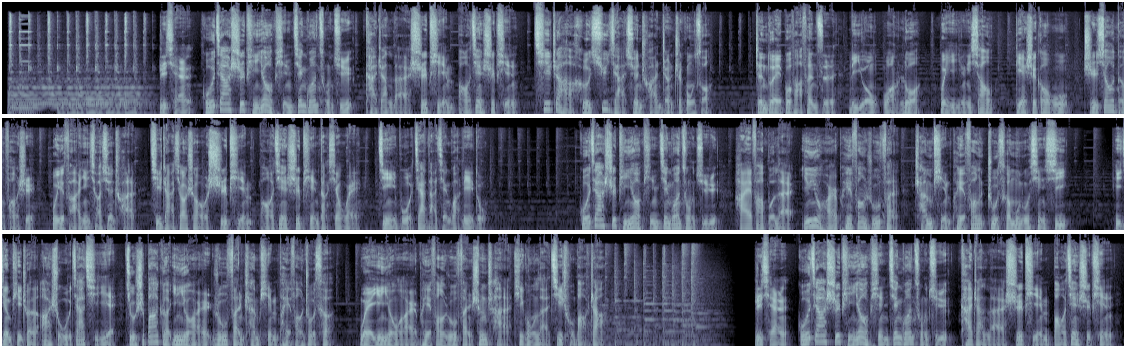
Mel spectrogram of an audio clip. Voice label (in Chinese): 男 新闻 磁性浑厚 药品法规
